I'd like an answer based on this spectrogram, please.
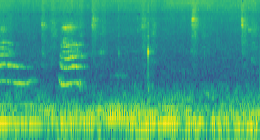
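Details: Cats busy playing ball on a rainy day. Two quick meows in the first two seconds, each sliding down at the end, then only a low background rumble and a faint tap.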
